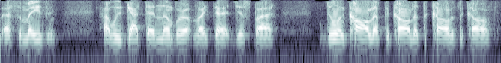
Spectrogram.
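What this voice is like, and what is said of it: Hoarse, fading voice. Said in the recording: “my voice is almost gone. It's coming in and out. ... Had a terrible sinus attack this weekend”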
